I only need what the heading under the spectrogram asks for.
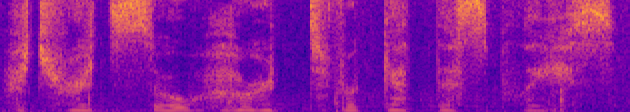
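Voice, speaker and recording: A woman voicing a wounded teenage daughter in a horror video game, plaintive and hushed, in a breathy murmur. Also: mid-range voice, monotone, slow, whispered, natural voice, rough recording. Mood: plaintive, hurt.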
